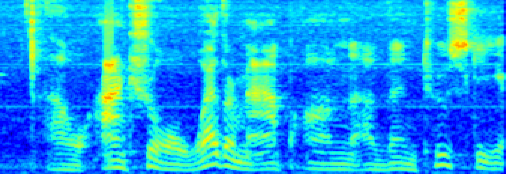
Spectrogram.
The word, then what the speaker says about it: Ventusky: actual weather map on ventuski or ventusky uh however you wish to say it i do believe they pronounce it bento sky and that is what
